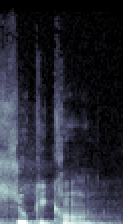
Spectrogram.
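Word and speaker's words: psychikon: If it's put into English, it's psukikon. And it's spelled, if you transliterate to English, it's spelled P-S-Y-C-H-I-K-O-N. P-S-Y-C-H.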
